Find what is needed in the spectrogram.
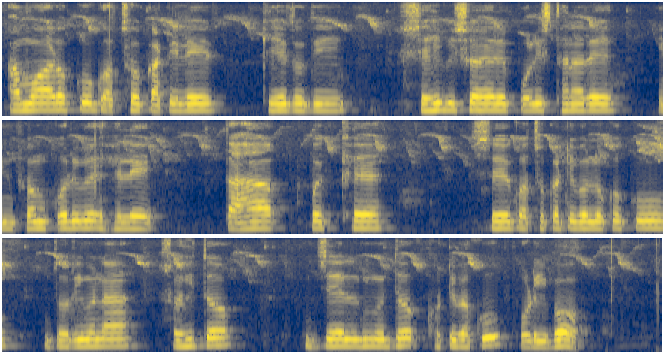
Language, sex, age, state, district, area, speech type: Odia, male, 30-45, Odisha, Malkangiri, urban, spontaneous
